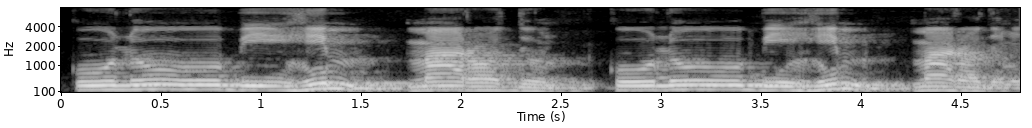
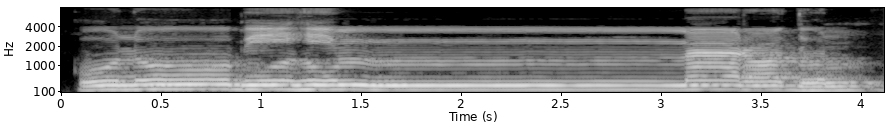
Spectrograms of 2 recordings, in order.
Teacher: mim yang pertama dimasukkan kepada mim yang kedua dan diperkuat dengan adanya tasdid di atasnya mim yang kedua. Sehingga ini dibaca dengan dengungan.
